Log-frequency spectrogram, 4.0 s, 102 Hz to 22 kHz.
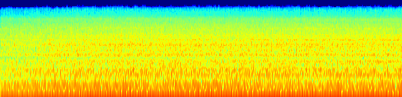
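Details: Toyota with a replacement alternator, idling with the battery disconnected to test charging at about 14–15 V. Even, steady idle with a constant low rumble and no surging or dropouts: the alternator works.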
